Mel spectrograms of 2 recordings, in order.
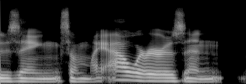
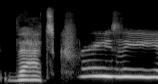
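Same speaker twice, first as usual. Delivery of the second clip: very high, drawn-out mock astonishment; imitated amazement; much slower than usual. Daughter imitating parents hearing the twin news, amazed. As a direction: stretch it out slowly, pitched way up.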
